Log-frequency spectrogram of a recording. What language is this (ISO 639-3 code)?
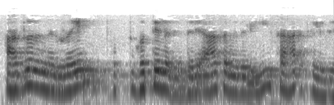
kan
